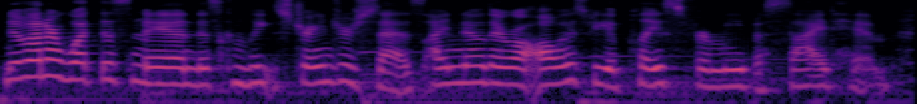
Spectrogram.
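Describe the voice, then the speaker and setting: A woman with a fairly high voice hosts a game playthrough. She reads narrative text aloud and slips into casual commentary, with some music behind her. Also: fast. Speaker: gaming video host.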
